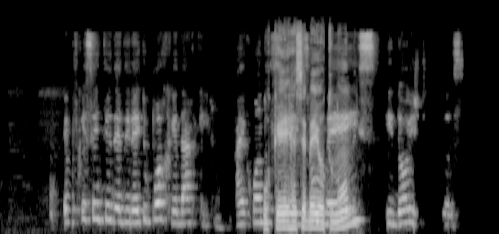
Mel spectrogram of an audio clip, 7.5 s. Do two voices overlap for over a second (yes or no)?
yes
